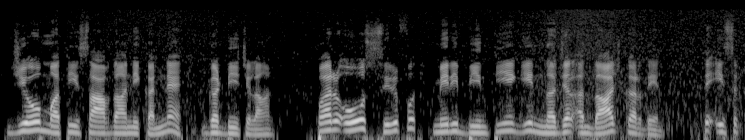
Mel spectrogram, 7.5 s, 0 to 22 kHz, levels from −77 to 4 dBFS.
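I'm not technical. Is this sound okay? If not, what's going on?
No. Throughout, the speech sits over a near-silent background with twinkling specks: overdone noise removal, where cleanup set too strong also erased quiet parts of the voice.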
